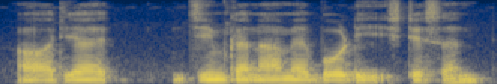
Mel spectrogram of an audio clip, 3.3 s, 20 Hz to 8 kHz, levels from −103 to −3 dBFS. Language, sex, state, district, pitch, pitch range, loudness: Hindi, male, Uttar Pradesh, Etah, 95 Hz, 90-95 Hz, -20 LUFS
